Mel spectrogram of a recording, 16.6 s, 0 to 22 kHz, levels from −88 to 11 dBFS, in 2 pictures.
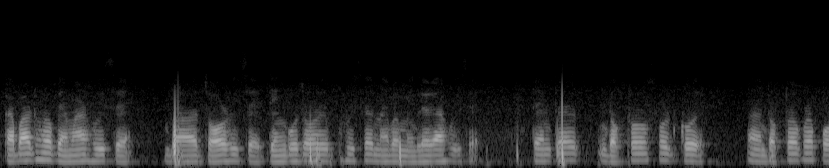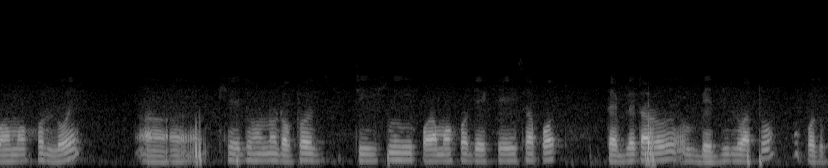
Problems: none marked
